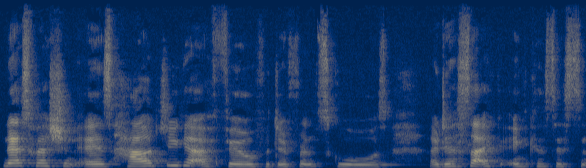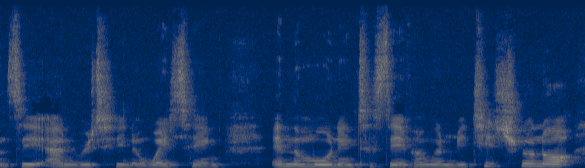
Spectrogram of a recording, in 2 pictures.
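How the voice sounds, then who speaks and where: A young London woman speaks at a middle pitch, fairly quick, with fairly even intonation. As a supply teacher hosting a casual vlog, she answers questions and offers advice in an encouraging, conversational way.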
